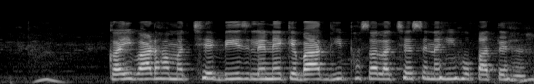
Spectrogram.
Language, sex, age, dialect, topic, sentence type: Magahi, female, 25-30, Western, agriculture, question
